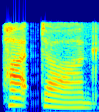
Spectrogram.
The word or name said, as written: hotdog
